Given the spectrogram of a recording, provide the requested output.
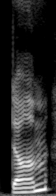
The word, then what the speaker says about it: dumb: Immediately after delivering the insult, Trump explicitly pauses to explain to the audience that most people don't know the word dumb ends with a silent B.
